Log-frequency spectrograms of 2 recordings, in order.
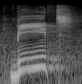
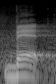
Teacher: they are both High one is a little bit longer and more tense than the other one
